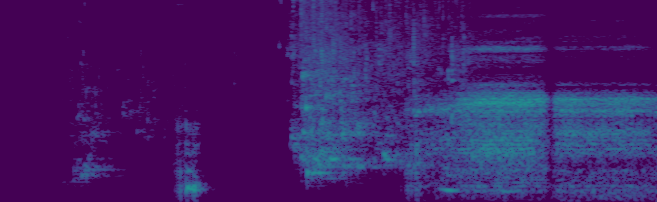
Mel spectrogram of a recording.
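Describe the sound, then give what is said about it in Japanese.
Hot water is poured over someone's shoulders in a bath, giving soft splashes that build into a steady, gushing pour. It is faint overall, with no talk. “それよりも、肩、寒いので、お湯かけてください。”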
